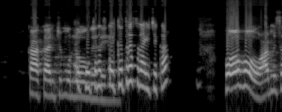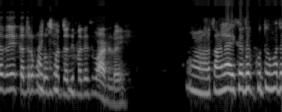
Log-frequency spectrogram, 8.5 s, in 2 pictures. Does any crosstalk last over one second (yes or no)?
no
